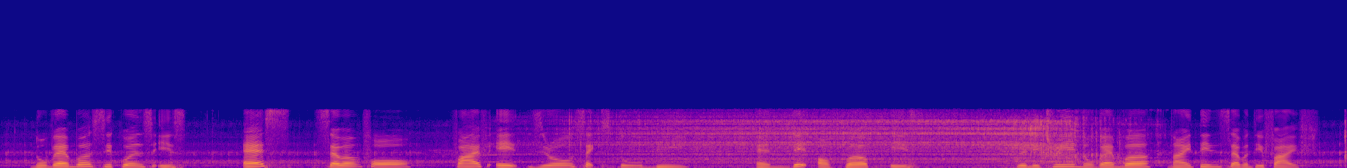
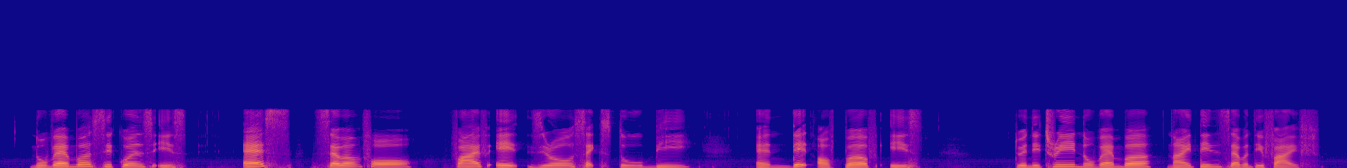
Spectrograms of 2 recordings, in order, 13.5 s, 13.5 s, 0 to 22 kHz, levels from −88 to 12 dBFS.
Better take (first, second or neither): second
